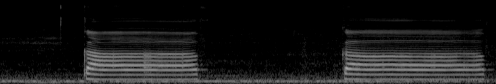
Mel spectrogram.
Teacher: کاف کہنے کو تو یہ باریک حرف ہے، مگر یہ تالو کے سخت حصے سے ادا ہوگا۔ اب اس کی آواز جو ہے وہ باریک نکلے گی، کیونکہ یہ تالو کے سخت حصے سے جا کے زبان کی جڑ لگے گی، تو یہ کاف جو ہے باریک سے نکل کر آئے گا۔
